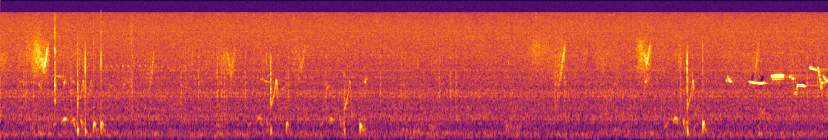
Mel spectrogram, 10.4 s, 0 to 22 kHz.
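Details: Two male greater sage-grouse at a lek in Fremont County, Wyoming, during the 2014 breeding season give soft, hollow plopping pops with brushy swishes in scattered bursts; a faint thin whistle from another bird near the end.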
